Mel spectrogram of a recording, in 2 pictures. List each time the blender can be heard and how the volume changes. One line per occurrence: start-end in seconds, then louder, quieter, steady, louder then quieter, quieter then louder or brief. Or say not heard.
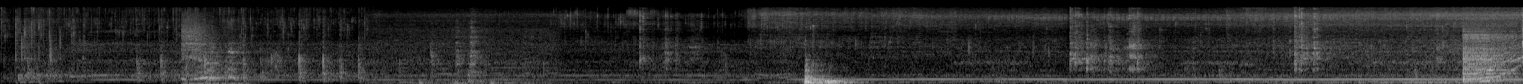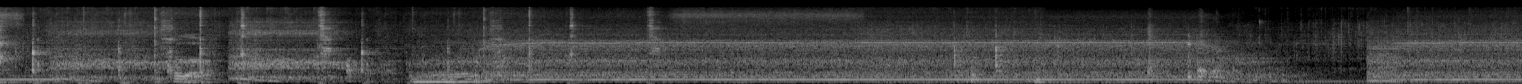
0.1-30.4 louder.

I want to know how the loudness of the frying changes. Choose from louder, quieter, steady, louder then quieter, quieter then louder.
louder then quieter.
